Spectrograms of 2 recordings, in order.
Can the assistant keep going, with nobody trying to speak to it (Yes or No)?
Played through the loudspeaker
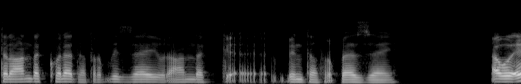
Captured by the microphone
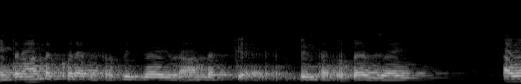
Yes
